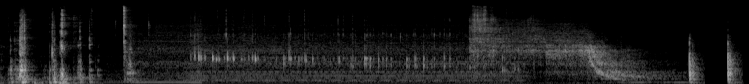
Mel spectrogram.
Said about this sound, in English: And now, let's start up the espresso machine and brew up another Leadership Espresso Shot.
